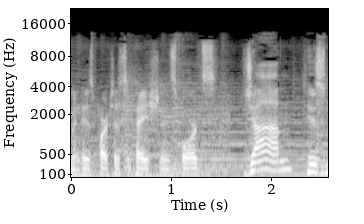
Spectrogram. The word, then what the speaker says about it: Can: in the classroom and his participation in sports John his name is spelled with a see which is pronounced like a J and Turkish came to the u.s.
